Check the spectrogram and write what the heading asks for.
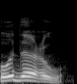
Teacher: اركض ادعو بدانا بهمزه مضمومه لان العين مضمومه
